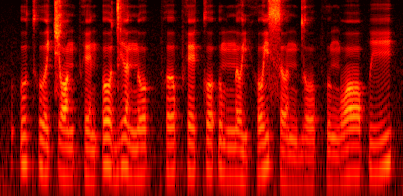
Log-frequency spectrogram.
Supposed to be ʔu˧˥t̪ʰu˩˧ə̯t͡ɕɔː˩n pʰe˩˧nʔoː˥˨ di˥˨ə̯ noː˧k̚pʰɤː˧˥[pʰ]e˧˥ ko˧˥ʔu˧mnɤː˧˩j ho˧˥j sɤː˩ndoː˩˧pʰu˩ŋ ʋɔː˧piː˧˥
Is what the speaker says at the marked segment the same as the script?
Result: yes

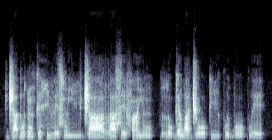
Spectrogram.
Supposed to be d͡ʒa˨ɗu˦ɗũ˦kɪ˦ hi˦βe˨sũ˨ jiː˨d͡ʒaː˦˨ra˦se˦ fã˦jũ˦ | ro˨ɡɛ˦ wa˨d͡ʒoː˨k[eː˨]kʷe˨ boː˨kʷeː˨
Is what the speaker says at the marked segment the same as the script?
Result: no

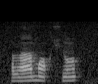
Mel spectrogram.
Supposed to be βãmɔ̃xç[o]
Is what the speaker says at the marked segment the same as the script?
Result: no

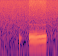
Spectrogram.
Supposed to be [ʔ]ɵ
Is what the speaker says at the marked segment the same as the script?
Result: yes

